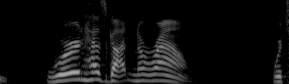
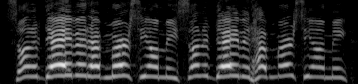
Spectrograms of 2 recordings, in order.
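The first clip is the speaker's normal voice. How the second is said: desperate yell, much higher and louder; 9 semitones higher, 14 dB louder than usual. Acted. Blind beggar calling to Jesus past the crowd: desperate yell. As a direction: cry out over the crowd, begging. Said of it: "he starts yelling".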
